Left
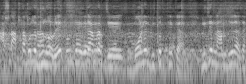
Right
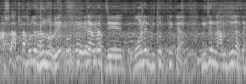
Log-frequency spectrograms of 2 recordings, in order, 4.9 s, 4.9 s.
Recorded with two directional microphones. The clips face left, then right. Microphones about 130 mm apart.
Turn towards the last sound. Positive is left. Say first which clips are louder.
# left 2 dB
turn(degrees=30)  # may be behind; listen again after turning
